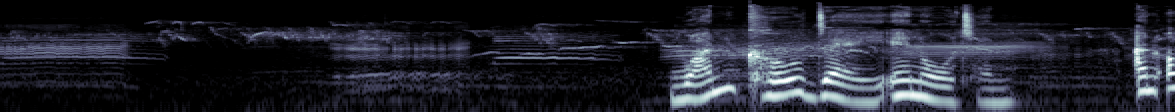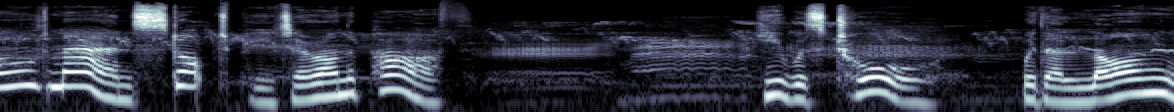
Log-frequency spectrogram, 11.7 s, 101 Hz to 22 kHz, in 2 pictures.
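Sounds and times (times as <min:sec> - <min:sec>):
small flock of sheep bleating: 0:00.0 - 0:00.8, 0:01.6 - 0:06.2, 0:07.3 - 0:10.9
speech: 0:03.3 - 0:08.2, 0:09.7 - 0:11.7.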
